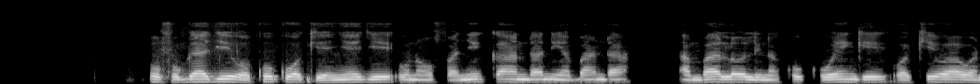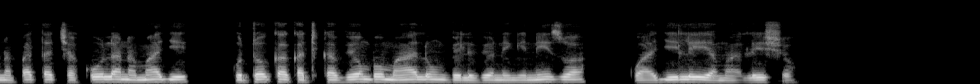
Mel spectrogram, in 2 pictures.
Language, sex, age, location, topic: Swahili, male, 25-35, Dar es Salaam, agriculture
